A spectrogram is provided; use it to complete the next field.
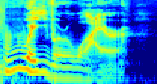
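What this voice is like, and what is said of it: Very bad put-on American accent. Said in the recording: “Yes, that is my very bad American accent.”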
